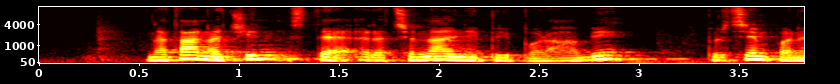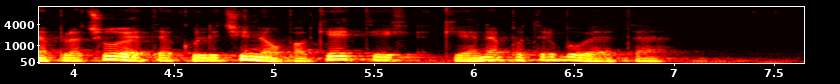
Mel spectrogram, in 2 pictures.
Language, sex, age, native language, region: Slovenian, male, 50-59, Slovenian, Carinthia region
